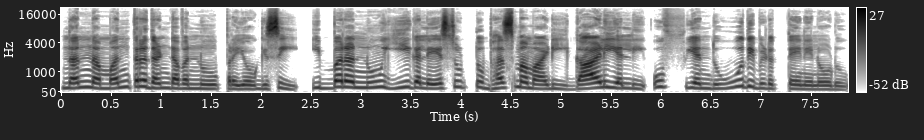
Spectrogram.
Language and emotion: Kannada, neutral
